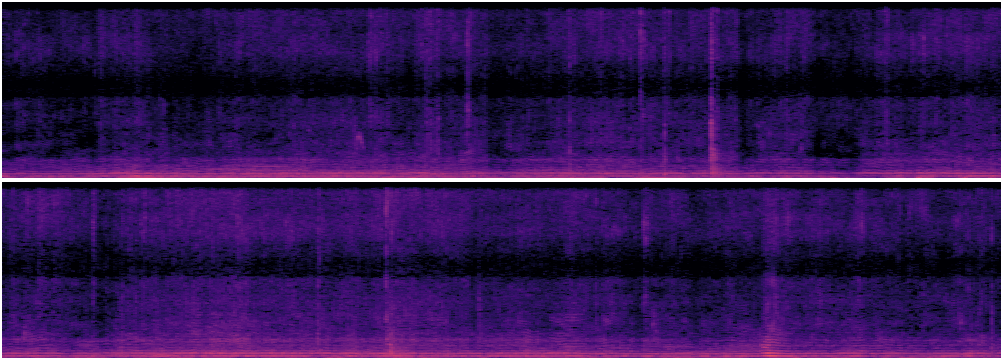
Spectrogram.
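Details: Continuous buzzing of worker honey bees at a wild feral colony, traffic never stopping; a low steady drone holds throughout while occasional closer bees flick past and faint clicks break through.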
